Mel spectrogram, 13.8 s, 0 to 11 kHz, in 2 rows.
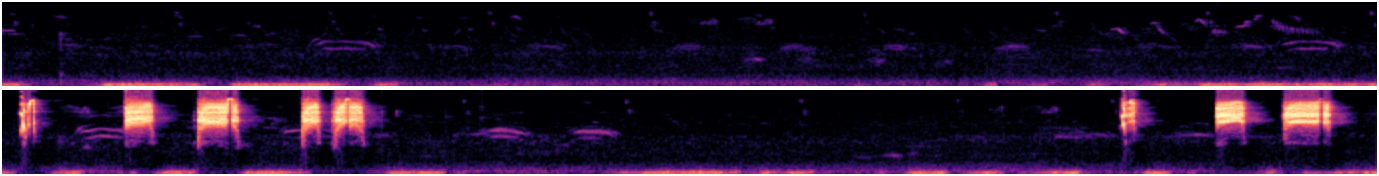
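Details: Black francolin on 23 February 2025 gives two bouts of harsh, rasping notes about five seconds apart. Each bout is a quick, loud, grating phrase of four or five notes, with low rumbling background noise between them.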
